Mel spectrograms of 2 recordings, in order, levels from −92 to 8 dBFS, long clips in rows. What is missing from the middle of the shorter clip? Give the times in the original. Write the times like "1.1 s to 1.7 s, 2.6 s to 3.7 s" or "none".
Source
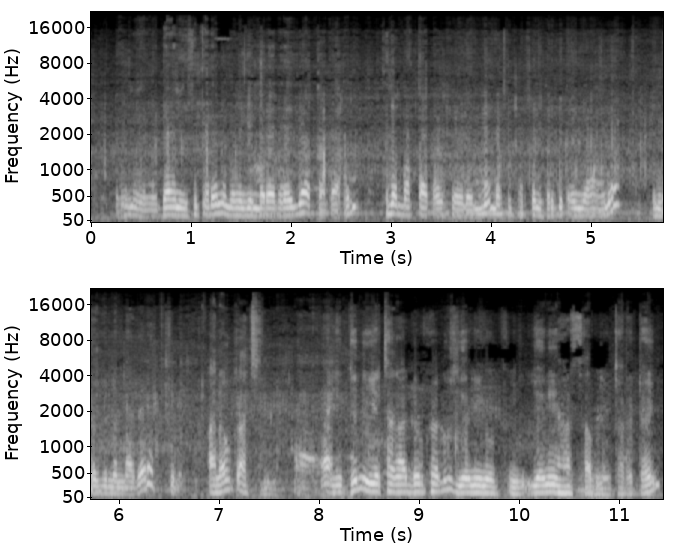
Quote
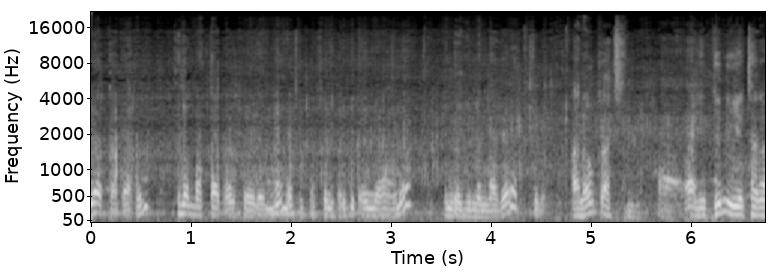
none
